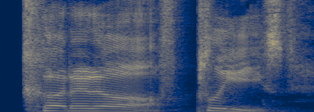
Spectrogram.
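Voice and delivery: ordinary talk, nothing marked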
